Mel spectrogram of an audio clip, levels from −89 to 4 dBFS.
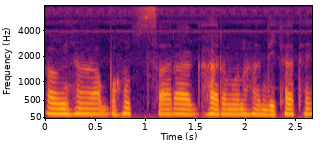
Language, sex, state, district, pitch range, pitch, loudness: Chhattisgarhi, male, Chhattisgarh, Rajnandgaon, 130-140 Hz, 135 Hz, -16 LUFS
